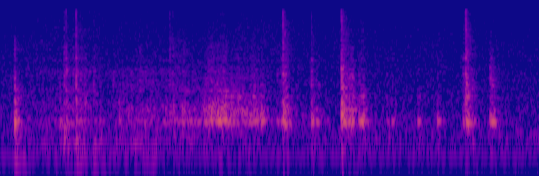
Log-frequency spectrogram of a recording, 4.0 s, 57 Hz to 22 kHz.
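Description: Short red fingernails on both hands tap a flat, solid, light wooden tabletop. The quiet, irregular clicks are short and dry, each with a brief hollow knock around 350 Hz and a bright click on top, over a soft steady background hiss.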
